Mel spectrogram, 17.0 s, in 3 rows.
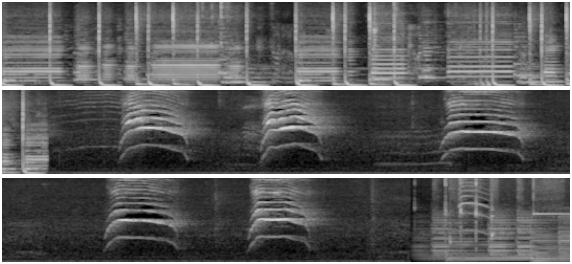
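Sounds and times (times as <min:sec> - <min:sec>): cat meowing: 0:06.2 - 0:11.8, 0:12.4 - 0:14.7, 0:15.3 - 0:17.0.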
